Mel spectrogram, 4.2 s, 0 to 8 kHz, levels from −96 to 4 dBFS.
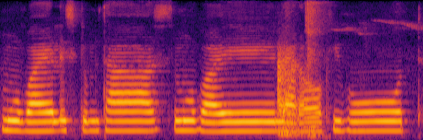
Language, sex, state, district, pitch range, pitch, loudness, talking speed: Chakma, female, Tripura, Dhalai, 200-205 Hz, 205 Hz, -14 LUFS, 85 wpm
